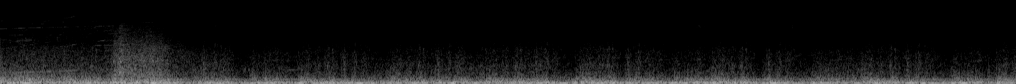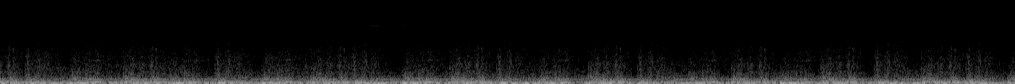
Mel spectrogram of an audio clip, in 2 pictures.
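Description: A heavy walking machine rumbles steadily with deep, thudding footsteps.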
